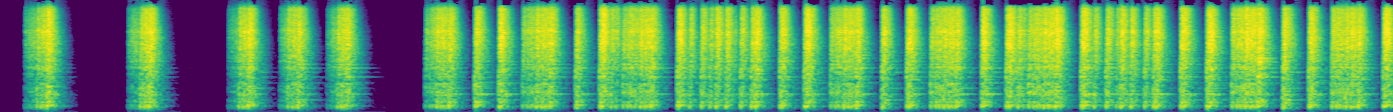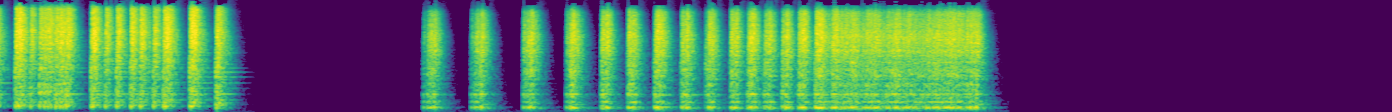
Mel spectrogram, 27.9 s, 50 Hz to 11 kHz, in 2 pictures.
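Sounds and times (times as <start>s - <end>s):
cartoon snare drum beat: 0.3s - 3.7s, 4.3s - 16.4s, 18.2s - 23.9s.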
